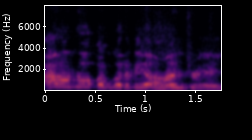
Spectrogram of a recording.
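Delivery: play-acted hard crying, voice very high. Retelling crying as a child when mom walked in: retelling own past crying. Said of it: "I started crying, like, for real".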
